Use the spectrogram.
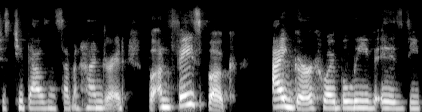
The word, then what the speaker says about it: Iger: It's Iger. Iger. He's contributed a lot of money to Clinton's presidential campaign. In fact, the maximum allowed, which is $2,700. But on Facebook, Iger, who I believe is the president of Disneyland,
